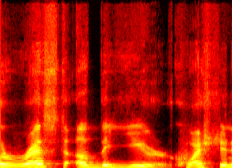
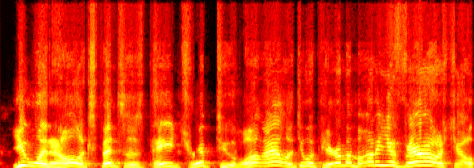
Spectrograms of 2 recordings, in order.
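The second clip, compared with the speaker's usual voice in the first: very loud, pitched-up, zany radio host voice; 8 semitones higher, 9 dB louder than usual. Co-hosts agree to try a bit together, in a wacky DJ voice. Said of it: "should we do like a wacky D J voice?".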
